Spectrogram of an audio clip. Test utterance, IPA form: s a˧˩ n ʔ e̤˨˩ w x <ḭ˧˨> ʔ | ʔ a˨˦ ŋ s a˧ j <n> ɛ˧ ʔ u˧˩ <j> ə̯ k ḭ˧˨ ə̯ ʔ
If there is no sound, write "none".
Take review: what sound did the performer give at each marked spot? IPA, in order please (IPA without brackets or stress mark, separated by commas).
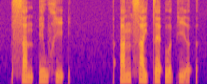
ḭ˧˨, t̪, none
